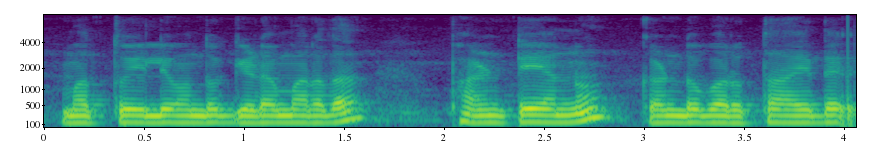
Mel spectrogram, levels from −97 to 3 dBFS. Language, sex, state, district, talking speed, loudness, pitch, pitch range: Kannada, male, Karnataka, Bidar, 135 wpm, -14 LUFS, 135 Hz, 135-145 Hz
